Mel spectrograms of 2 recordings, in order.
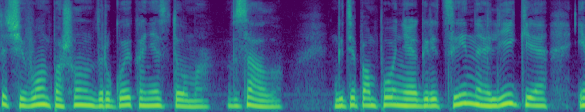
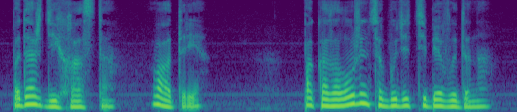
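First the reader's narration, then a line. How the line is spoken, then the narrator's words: Calm. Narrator (Russian): уже спокойно сказал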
